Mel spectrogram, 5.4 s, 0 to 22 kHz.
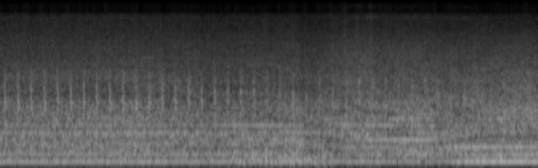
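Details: Nissan 300ZX with a bottom-end rebuild three years ago: steady, sharp knock about four per second over an even idle, appearing after a short vigorous motorway run; no oil smoke, revs freely; oil pump suspected as pressure reads erratic.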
